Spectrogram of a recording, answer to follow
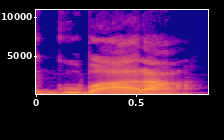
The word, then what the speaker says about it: गुब्बारा: संयुक्त वी है और इसका उच्चारण जब हम करते हैं तो बी पर थोड़ा जोर होगा जैसे अगर केवल एक बहुत आता हम लोग बोलते गुब्बारा लेकिन इसमें संयुक्त संयुक्त वी है दो है वह है ना आधा बी और पूर्व तो इसका उच्चारण में बी पर जोर पड़ेगा कैसे पड़ेगा जोर वह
